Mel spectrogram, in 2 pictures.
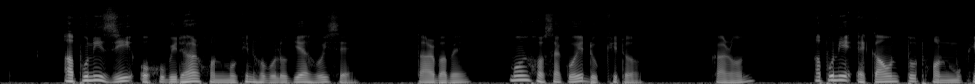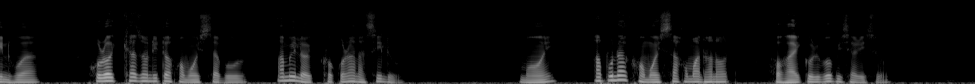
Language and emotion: Assamese, sad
